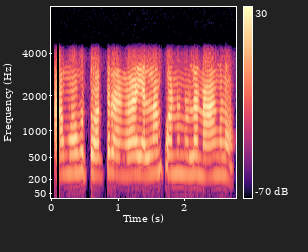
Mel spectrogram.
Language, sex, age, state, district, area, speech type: Tamil, female, 45-60, Tamil Nadu, Tirupattur, rural, conversation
